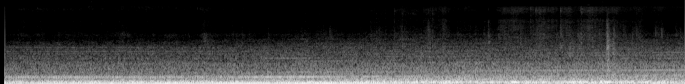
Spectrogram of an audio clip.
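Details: 2011 BMW F10: faint steady whine over road rumble while cruising, shifting higher partway; suspected differential problem, not confirmed.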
